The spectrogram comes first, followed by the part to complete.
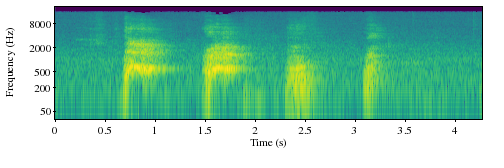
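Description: A dog barking four times, each bark under a second after the last and quieter than the one before.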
